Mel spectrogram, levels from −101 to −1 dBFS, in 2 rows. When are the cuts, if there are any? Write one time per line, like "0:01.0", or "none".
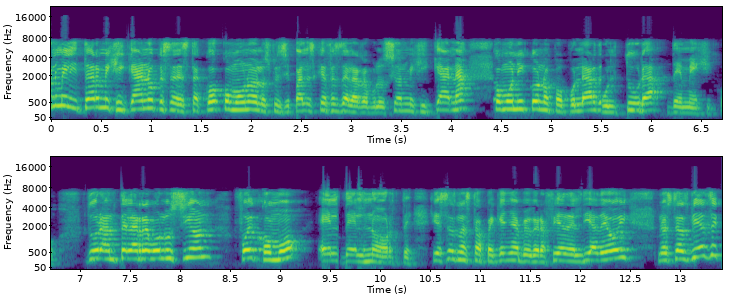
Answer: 0:04.4
0:05.5
0:08.8
0:09.6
